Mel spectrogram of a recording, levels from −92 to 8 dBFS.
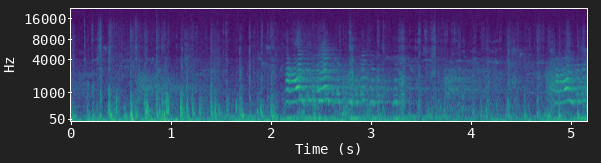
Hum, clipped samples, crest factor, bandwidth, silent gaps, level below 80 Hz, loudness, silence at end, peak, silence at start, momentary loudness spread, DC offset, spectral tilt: none; under 0.1%; 20 dB; over 20 kHz; none; -40 dBFS; -34 LUFS; 0 s; -12 dBFS; 0 s; 15 LU; under 0.1%; -5.5 dB/octave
